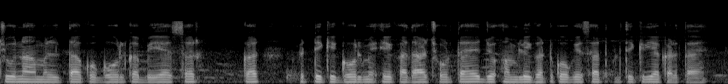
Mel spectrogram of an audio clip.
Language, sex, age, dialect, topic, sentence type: Hindi, male, 56-60, Awadhi Bundeli, agriculture, statement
